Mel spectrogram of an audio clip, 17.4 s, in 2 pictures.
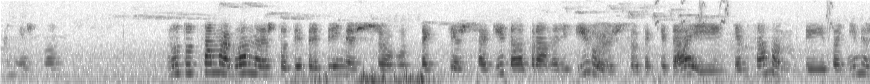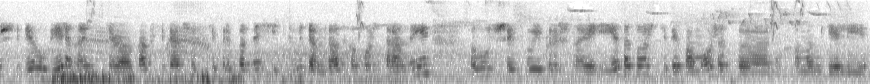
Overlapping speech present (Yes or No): No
